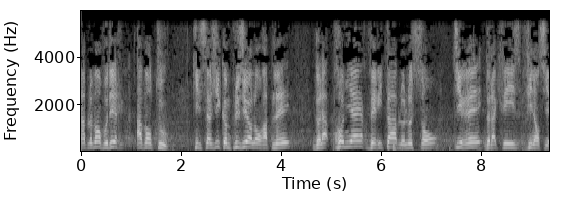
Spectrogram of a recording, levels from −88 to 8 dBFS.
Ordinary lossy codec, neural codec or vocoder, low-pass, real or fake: none; none; 5.4 kHz; real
